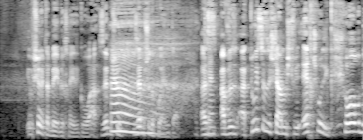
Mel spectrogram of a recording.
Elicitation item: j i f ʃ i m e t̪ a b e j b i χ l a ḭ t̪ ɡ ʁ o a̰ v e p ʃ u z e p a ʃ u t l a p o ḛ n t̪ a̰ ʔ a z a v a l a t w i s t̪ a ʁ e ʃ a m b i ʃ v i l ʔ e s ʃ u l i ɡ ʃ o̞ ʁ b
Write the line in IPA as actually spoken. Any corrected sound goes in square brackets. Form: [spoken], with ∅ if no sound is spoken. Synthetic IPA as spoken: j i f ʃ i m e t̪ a b e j b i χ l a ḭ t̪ ɡ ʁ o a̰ [z] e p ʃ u z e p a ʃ u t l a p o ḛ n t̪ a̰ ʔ a z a v a l a t w i s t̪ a [z] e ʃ a m b i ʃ v i l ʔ e [χ] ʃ u l i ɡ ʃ o̞ ʁ b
